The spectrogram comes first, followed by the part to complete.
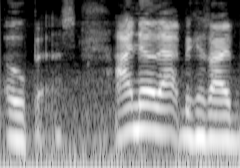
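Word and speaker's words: Oupes: brand is called Opus it looks like it's pronounced oops like oops like o o PS but apparently it's pronounced Opus I know that because I've been watching watching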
